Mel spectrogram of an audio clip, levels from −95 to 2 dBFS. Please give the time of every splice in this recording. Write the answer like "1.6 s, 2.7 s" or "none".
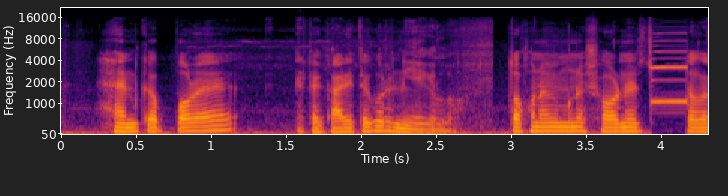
2.8 s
